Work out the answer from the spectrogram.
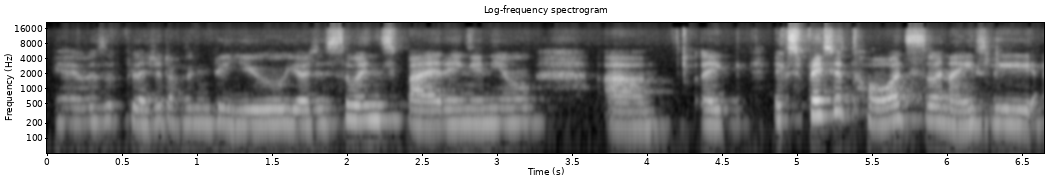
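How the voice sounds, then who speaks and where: A woman co-host on a video call, thanking a guest in a grateful, gushing way. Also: mid-range voice.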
